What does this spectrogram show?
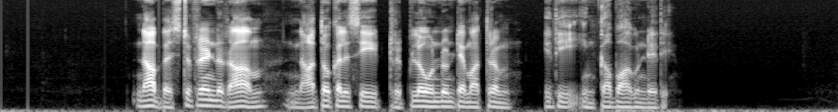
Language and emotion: Telugu, sad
